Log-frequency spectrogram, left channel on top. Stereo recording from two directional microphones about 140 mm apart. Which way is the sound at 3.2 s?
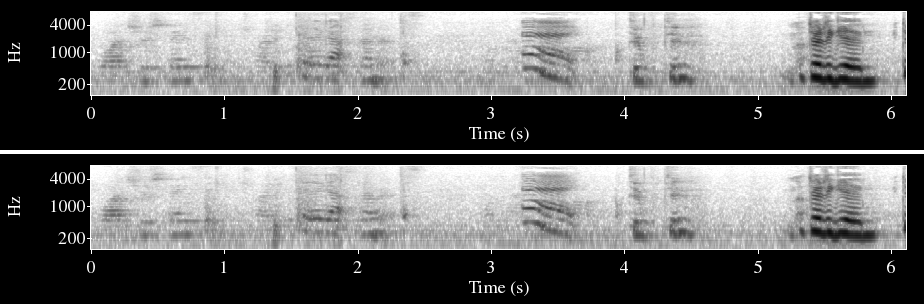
15° right (ahead or behind).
